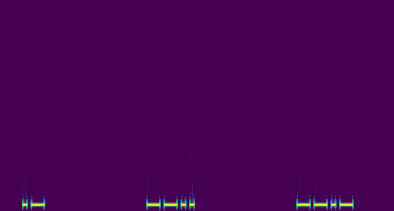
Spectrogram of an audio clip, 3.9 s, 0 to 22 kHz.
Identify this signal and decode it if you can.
Morse code, heard as a keyed tone, about 28 wpm, spaced as for 8 wpm, 700 Hz. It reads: AZQ
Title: USA Call Signs - 8x Character Spacing - 28wpm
